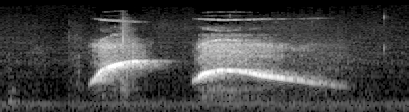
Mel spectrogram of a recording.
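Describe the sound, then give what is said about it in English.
Two clear whistled notes in quick succession: a short rising whistle, a brief pause, then a longer one that rises and slowly falls, fairly loud with no talking. “Which noise is it? Was that it? Yeah. The whistle.”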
